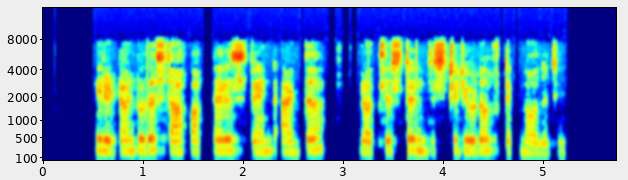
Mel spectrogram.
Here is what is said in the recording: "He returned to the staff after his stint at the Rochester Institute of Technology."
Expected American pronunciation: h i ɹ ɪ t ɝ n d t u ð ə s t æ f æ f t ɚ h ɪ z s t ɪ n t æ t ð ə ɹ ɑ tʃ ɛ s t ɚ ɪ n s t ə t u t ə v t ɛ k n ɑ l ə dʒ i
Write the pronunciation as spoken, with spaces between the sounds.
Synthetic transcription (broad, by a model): h i ɹ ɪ t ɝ n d t u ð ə s t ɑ f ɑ f t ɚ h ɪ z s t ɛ n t æ t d ə ɹ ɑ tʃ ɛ s t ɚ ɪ s t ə t u t ə v t ɛ k n ɑ l ə dʒ i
